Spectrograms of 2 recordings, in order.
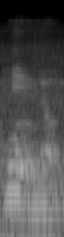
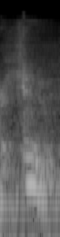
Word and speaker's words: Hindu: India about 1000 A.D in their language they pronounce s as you know H son so they call that River Hindu and the line Beyond Hindustan and the called the Hindus so this is how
